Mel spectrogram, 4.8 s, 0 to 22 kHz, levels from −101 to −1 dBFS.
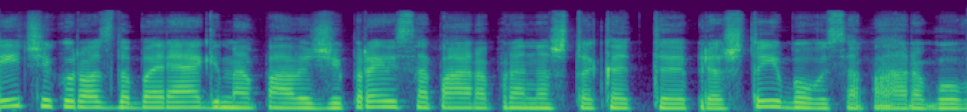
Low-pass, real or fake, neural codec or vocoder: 14.4 kHz; fake; codec, 44.1 kHz, 7.8 kbps, Pupu-Codec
